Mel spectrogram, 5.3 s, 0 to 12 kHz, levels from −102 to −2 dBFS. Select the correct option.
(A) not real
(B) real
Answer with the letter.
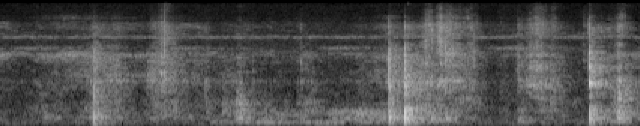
B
